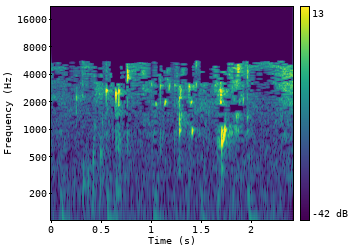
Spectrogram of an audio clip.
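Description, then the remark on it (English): Vodka pours into glasses in short, soft splashes and trickles, fairly quiet, with a faint gurgle rising briefly partway through. No one speaks. “Everybody's got a splash at least?”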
